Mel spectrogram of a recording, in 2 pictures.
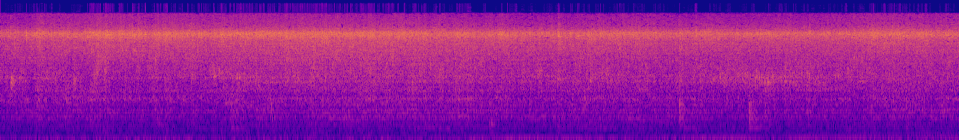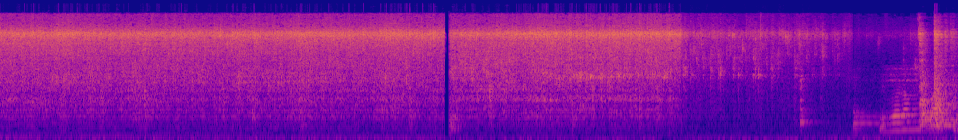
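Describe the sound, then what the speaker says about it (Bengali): Flipped tilapia fish pieces frying in hot oil, a loud continuous close sizzle with occasional crackles, easing into quieter scraping and clinks of a utensil near the end. "একটু ভাজা হয়ে গেছে, এবার আমি মাছগুলোকে উল্টে দেব।"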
